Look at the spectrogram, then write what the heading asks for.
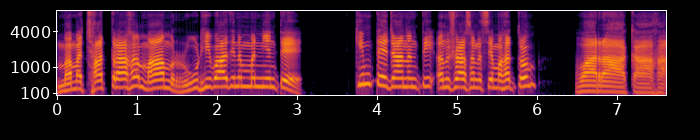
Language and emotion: Sanskrit, disgusted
